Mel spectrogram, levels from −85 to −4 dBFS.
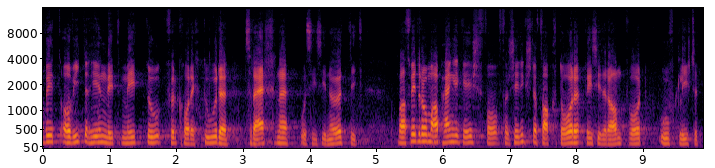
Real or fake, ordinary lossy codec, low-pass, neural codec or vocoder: real; Opus, 32 kbps; 14.4 kHz; none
